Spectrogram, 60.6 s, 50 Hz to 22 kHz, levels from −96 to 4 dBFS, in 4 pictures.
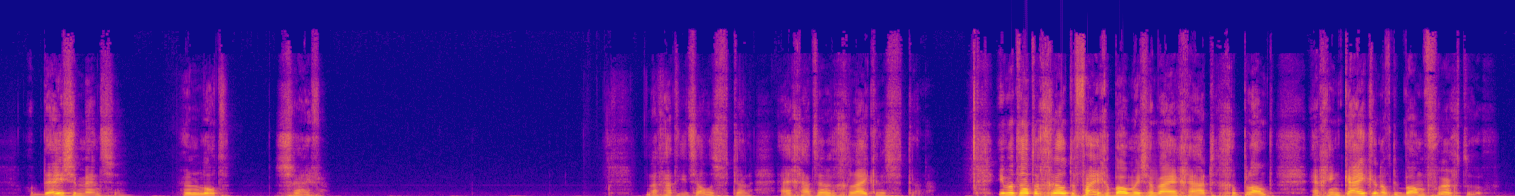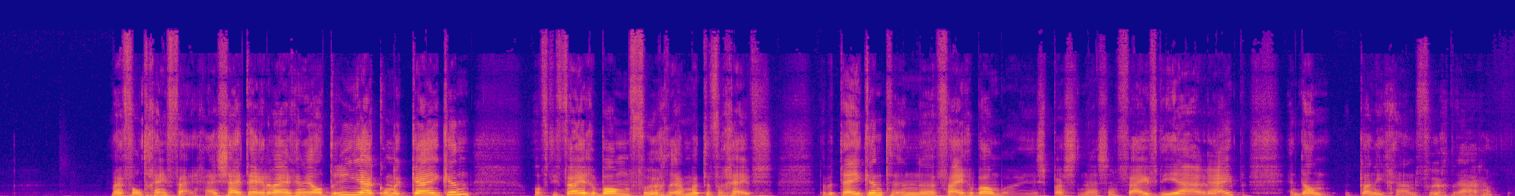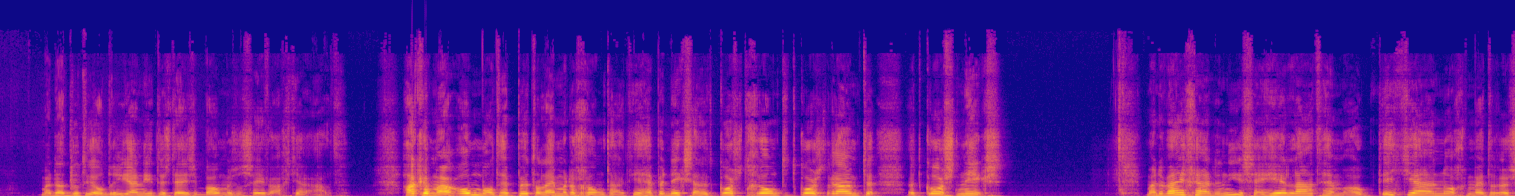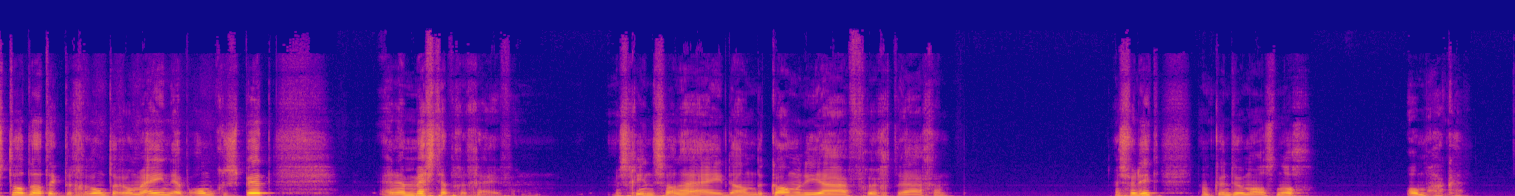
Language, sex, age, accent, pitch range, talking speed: Dutch, male, 50-69, Dutch, 135-205 Hz, 160 wpm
